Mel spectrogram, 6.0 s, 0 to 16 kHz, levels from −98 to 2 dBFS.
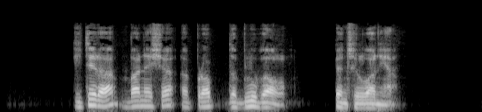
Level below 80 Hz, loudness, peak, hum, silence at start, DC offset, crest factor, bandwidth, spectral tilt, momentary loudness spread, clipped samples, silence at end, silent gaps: -56 dBFS; -22 LUFS; -6 dBFS; none; 0.95 s; under 0.1%; 18 dB; 8.2 kHz; -6 dB/octave; 11 LU; under 0.1%; 1.1 s; 3.99-4.06 s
